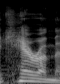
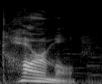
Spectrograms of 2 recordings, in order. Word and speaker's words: caramel: yeah you're a caramel it is not caramel there is an A in there and unlike a lot of other words that would be really weird to pronounce it silently I I think it's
